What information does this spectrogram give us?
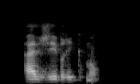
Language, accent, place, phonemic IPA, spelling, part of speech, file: French, France, Lyon, /al.ʒe.bʁik.mɑ̃/, algébriquement, adverb, LL-Q150 (fra)-algébriquement.wav
- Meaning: algebraically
